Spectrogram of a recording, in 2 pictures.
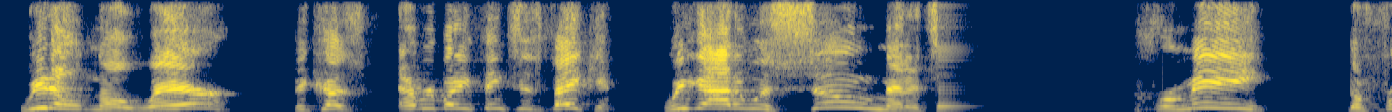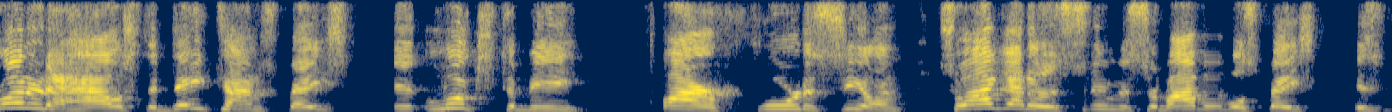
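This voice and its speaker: Bright, high-pitched male fire instructor. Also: animated, brisk. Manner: emphatic, blunt, instructive. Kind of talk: training commentary over incident video.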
